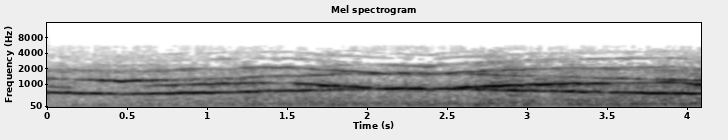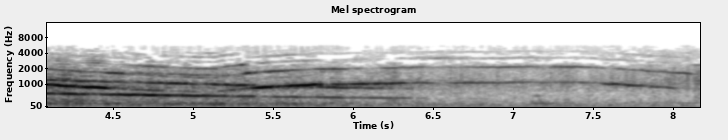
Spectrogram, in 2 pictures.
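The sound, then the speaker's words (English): Several emergency vehicle sirens wail together, their rising and falling tones overlapping over a low traffic rumble. They stay loud and steady throughout, easing slightly toward the end, with no one talking. “I don't like the sound of them sirens.”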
